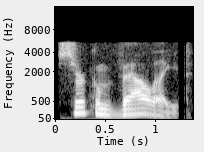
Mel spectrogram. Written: circumvallate

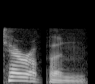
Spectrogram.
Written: terrapin

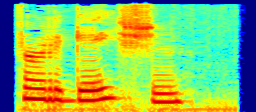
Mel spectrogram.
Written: fertigation

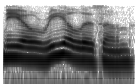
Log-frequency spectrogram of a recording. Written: neorealism

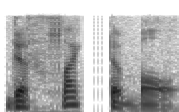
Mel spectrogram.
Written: deflectable

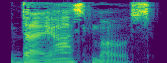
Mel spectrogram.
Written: diosmose

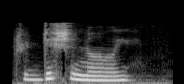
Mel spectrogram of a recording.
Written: traditionally

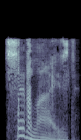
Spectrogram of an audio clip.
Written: civilized

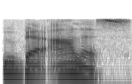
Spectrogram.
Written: über alles

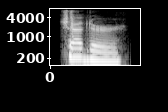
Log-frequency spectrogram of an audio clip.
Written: chuddar

